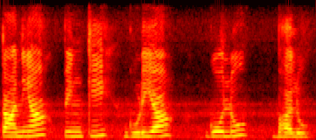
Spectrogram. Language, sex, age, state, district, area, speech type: Hindi, female, 45-60, Rajasthan, Jaipur, urban, spontaneous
